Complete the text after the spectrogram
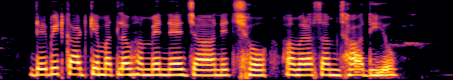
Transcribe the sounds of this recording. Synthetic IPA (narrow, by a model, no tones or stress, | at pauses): ɖeːbɪʈkaːɾɖkemət̪ləbɦəmːẽnəd͡ʒaːnet̪t͡ʃʰohɐmɾasəmd͡ʒʱad̪ijoː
